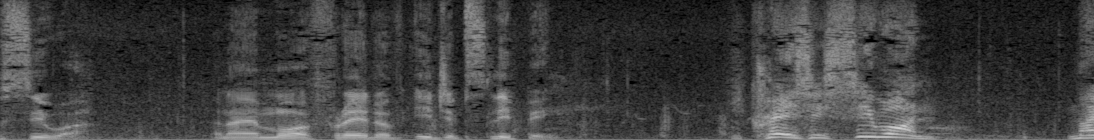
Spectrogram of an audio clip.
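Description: A second man answers with animation, shouting.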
